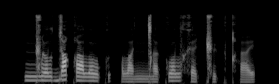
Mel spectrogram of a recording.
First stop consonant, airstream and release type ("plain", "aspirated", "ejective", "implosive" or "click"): click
